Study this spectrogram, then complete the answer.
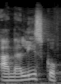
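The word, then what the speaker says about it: ἀναλίσκω: La palabra consumir viene de un vocablo griego, que se pronuncia analisko, que quiere decir destruir, matar, gastar en lo absoluto.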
